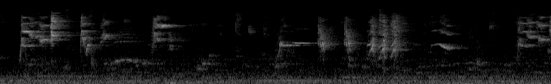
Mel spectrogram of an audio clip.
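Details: A home-kept Oriental magpie-robin under a courage test gives rapid bursts of scratchy notes, sharp high chirps and a few rising whistles, the phrases tumbling together over a faint steady background hum.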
